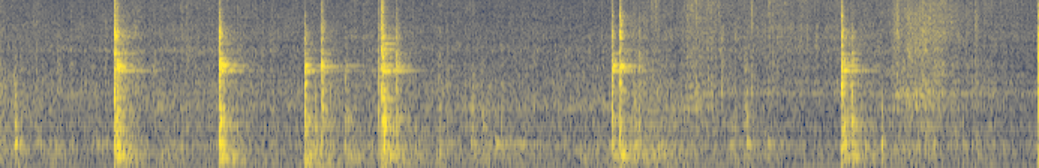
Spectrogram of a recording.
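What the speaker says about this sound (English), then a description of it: "Let it fry a little bit." Food frying in a pan while making pasta and potatoes, with a low steady sizzle punctuated by several sharp, irregular clinks and scrapes of utensil against pan, close and fairly quiet.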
